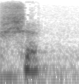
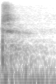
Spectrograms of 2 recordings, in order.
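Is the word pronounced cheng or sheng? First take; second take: sheng; cheng. First: It is pronounced sheng with a falling tone. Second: It is pronounced cheng with a rising tone. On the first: This is the old reading of the word. "古时候读音读去神，读圣" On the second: This is the reading people commonly use. "大家都念成，我们就念成"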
